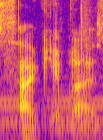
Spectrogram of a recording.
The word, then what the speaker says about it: succubus: That's a succubus. That's how you pronounce it. Not like the title.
